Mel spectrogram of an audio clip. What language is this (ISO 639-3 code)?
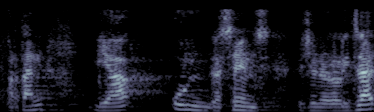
cat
